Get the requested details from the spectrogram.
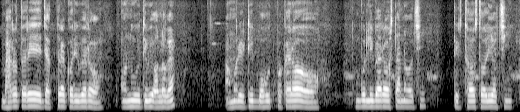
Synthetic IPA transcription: bʱaɾɔt̪ɔɾed͡ʒat̪ɾakɔɾibaɾɔː | nubut̪ibiɔlɔɡa | amɔɾeʈibɔɦut̪ɔpɾɔkaɾɔː | bulibaɾɔst̪ʰanɔːt͡ʃʰi | t̪iɾt̪ʰɔst̪ʰɔɭiɔt͡ʃʰi

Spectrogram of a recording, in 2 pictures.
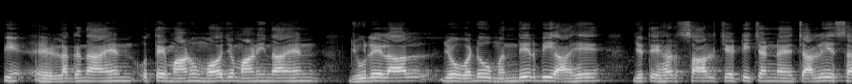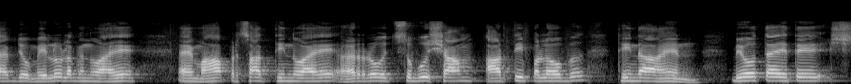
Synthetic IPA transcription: plɐɠʱə̃n̆d̪aːɦɪnɪ̆ʊt̪emaːɳ̤umɔːʄmaːɽ̃ĩːnd̪aːɦɪnɪ̆ | d͡ʑʱuːlelaːld͡ʑoːʋɐɗomɐ̃nd̪ɪɾbiaːɦe | d͡ʑɪt̪eɦɐɾsaːlt͡ɕeːʈit͡ɕɐnɛ̃ːt͡ɕaːliːsːaːɦɪb̚d͡ʑoːmeːlolɐɠʱə̃nd̪oaːɦe | ɛ̃ːmɐɦaːpɾɐsaːd̪̚t̪ʰĩːn̆d̪oaːɦeɦɐɾːoːd͡ʑsʊbʱuʃaːmaːɾt̪ipɐloːbɪt̪ʰĩːn̆d̪aɦɪnɪ̆ | ɓijot̪ɐɦɪt̪e

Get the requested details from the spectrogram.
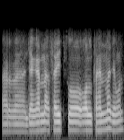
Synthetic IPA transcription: aɾd͡ʒaɡaɾnaʔsaid͡ʒkɔːlt̪aɦɛnmad͡ʒɛbɔn

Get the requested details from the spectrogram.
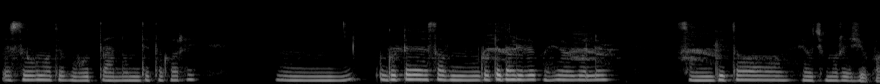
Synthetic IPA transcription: esumot̪ebɔɦut̪anɔnd̪it̪ɔkɔɾe | ɡoʈesɔɡoʈed̪ʱaɽiɾekɔɦiɔwɡele | sɔŋɡit̪ɔɦewt͡ʃʰimoɾed͡ʒipɔ

